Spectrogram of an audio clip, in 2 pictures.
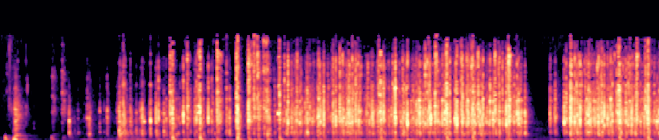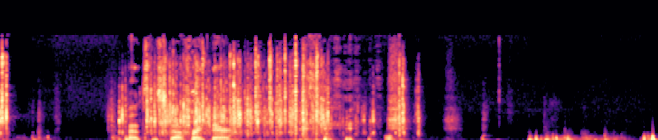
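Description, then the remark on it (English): Steady, rapid keyboard typing clatters on for several seconds with a few short pauses, sounding slightly muffled and in the background, and a voice speaks briefly near the end. “But it's, like, a little muffled because it's in the background. So it's not like the crisp sound that we would hear if we were typing it ourselves.”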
